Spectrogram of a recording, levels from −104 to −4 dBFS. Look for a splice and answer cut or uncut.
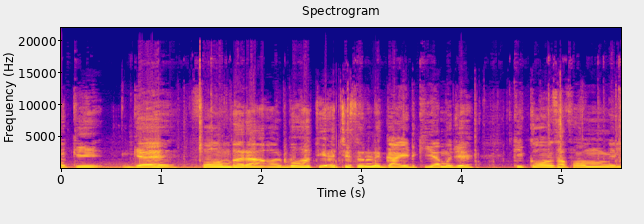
uncut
